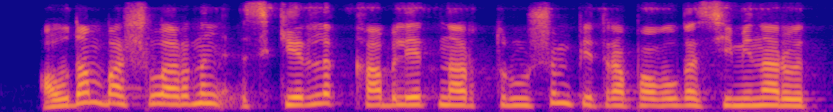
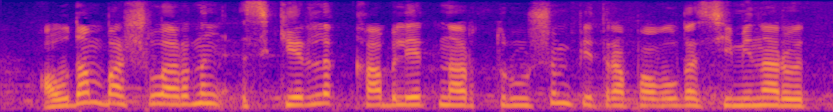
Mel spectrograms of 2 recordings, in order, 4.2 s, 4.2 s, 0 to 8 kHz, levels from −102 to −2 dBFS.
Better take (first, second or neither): second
